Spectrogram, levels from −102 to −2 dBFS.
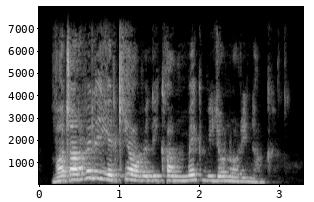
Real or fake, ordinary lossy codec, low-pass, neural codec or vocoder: real; Opus, 64 kbps; 7.2 kHz; none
